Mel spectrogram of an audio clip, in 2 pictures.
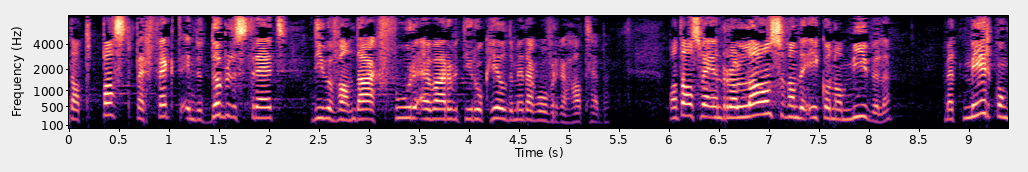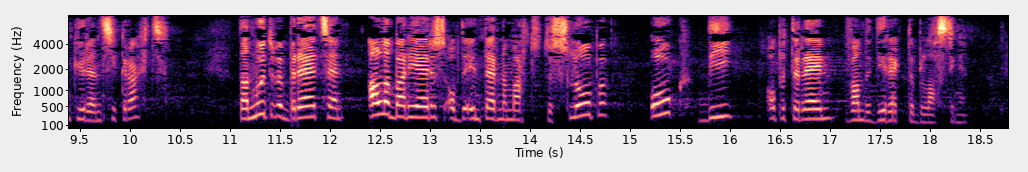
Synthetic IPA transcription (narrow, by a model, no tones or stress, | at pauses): ɛndɑtpɑstpɛrfɛktɪndədɵbələstrɛjt | diʋəvɑndaːxfuːɾənɛnʋaːrʋətɦiːɾoːkɦeːlˠdəmɪdɑxoːvərɣəɦɑtɦɛbən | ʋɑntɑlˠsʋɛjənrolɑːsəvɑndəekonomiʋɪlən | mɛtmeːrkɔŋkyɾɛnsikrɑxt | d̥ɑnmutənʋəbəɾɛjtsɛjn | ɑləbaɾjɛːɾəsɔb̚dəɪntɛrnəmɑrk̚tːəsloːpə | oːkdi | ɔpɦətːəɾɛjnvɑndədiɾɛk̚təbəlɑstɪŋən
